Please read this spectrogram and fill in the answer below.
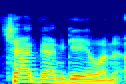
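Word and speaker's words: Chad VanGaalen: Oh, you butchered so many names there. It's Chad Van Galen.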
